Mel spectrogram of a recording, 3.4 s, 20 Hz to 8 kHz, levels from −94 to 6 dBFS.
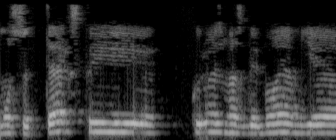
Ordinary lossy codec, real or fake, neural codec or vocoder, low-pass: MP3, 32 kbps; real; none; 7.2 kHz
